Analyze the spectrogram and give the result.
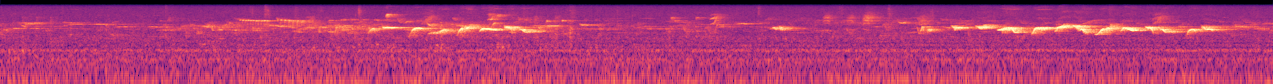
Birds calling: Hawaii Amakihi (Chlorodrepanis virens)
Red-billed Leiothrix (Leiothrix lutea)

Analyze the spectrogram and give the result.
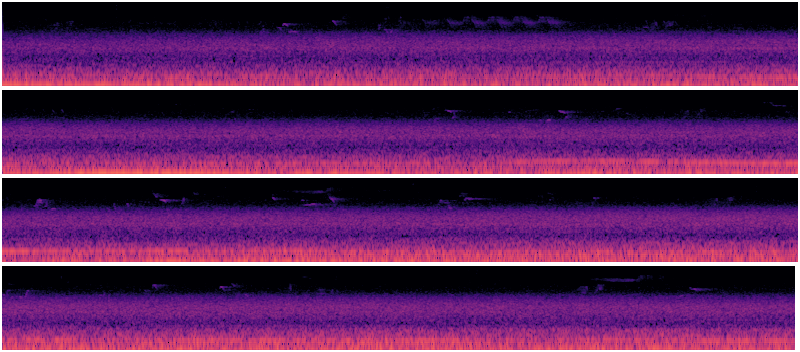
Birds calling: Ovenbird (Seiurus aurocapilla)
Gray Catbird (Dumetella carolinensis)

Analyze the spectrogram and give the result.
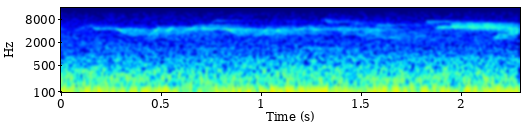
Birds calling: House Wren (Troglodytes aedon)
Common Yellowthroat (Geothlypis trichas)

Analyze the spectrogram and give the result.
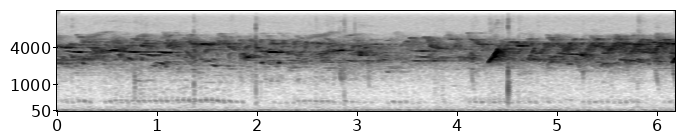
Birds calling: Red-billed Leiothrix (Leiothrix lutea)
Hawaii Amakihi (Chlorodrepanis virens)
Iiwi (Drepanis coccinea)
Hawaii Creeper (Loxops mana)

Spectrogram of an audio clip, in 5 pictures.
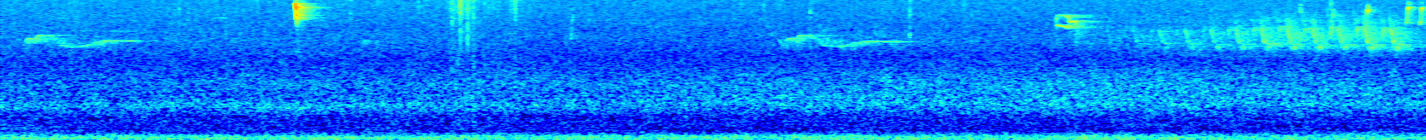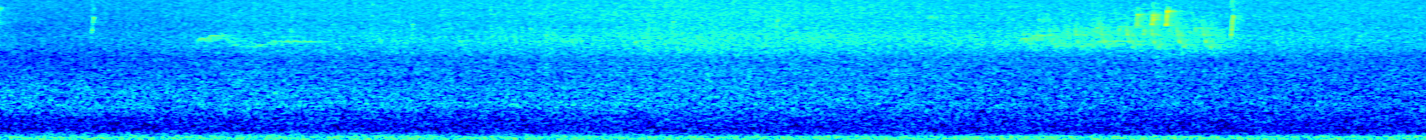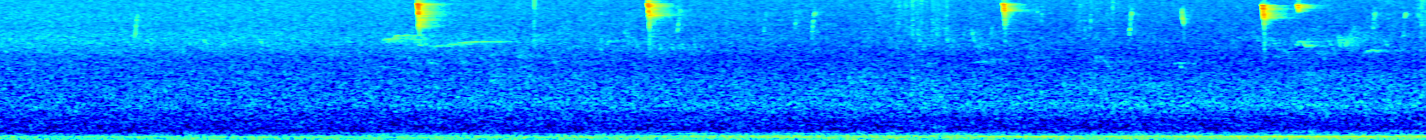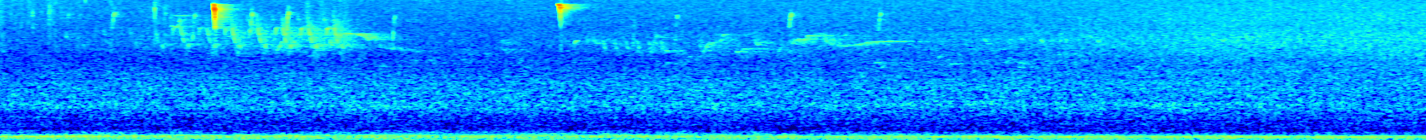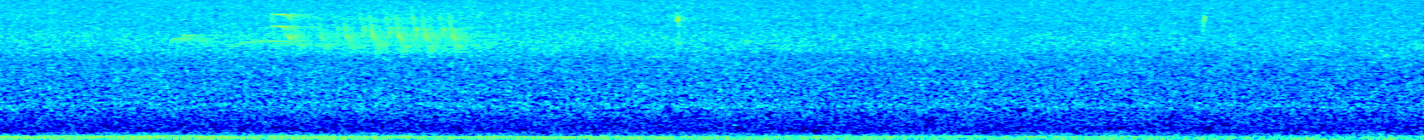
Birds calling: Ovenbird (Seiurus aurocapilla)
American Robin (Turdus migratorius)
Warbling Vireo (Vireo gilvus)
Eastern Wood-Pewee (Contopus virens)

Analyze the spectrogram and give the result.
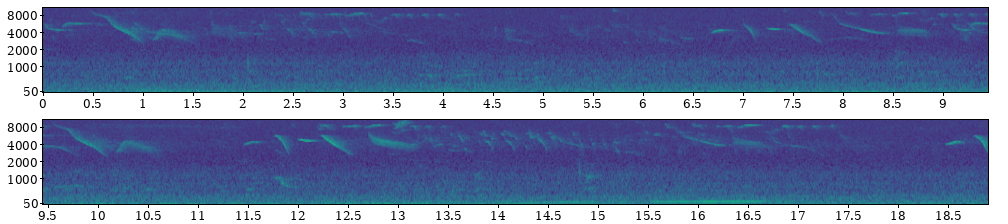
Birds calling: Bananaquit (Coereba flaveola)
Rufous-collared Sparrow (Zonotrichia capensis)

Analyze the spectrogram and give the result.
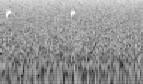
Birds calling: White-crowned Sparrow (Zonotrichia leucophrys)

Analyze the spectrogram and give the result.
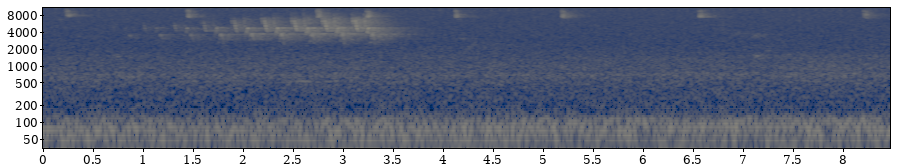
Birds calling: unidentified bird
Ovenbird (Seiurus aurocapilla)

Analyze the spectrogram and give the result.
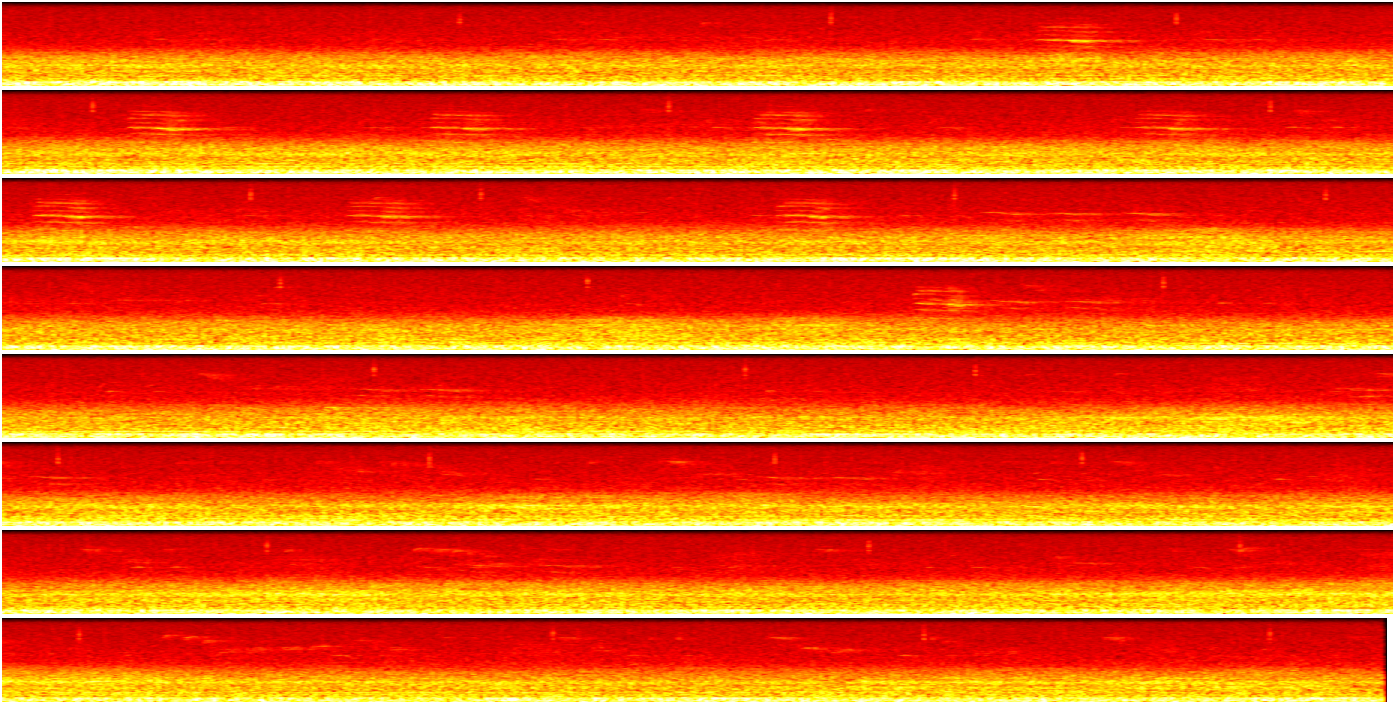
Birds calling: Blue Jay (Cyanocitta cristata)

